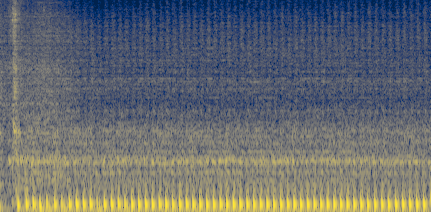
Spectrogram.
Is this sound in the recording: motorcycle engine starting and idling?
yes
